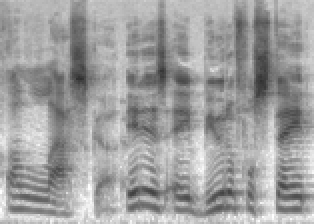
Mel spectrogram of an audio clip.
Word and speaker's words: Alaska: It has 3 syllables. The stress is on that second syllable. That final syllable just has that schwa, Alaska.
